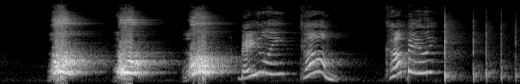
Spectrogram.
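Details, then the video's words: A 10-month-old female beagle, afraid of balloons, barks at them indoors: three loud harsh barks about half a second apart, then higher yelping, whining notes and short clicks. "Bailey the beagle vs. Balloons"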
